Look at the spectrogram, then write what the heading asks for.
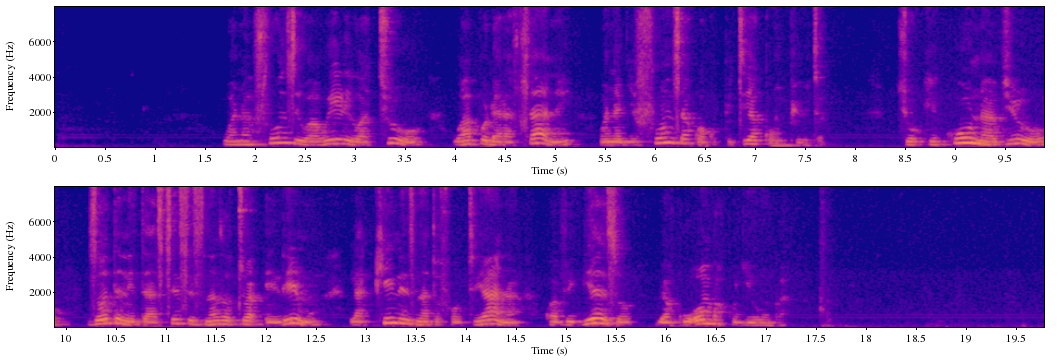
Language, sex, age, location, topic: Swahili, female, 36-49, Dar es Salaam, education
